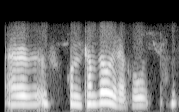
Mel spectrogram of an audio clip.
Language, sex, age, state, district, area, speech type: Bodo, female, 45-60, Assam, Kokrajhar, rural, conversation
